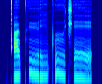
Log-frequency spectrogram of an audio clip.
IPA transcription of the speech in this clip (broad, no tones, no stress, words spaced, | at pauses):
qʼøːpʰyːɾiː pʼɯːt͡ʃʼeː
